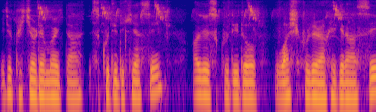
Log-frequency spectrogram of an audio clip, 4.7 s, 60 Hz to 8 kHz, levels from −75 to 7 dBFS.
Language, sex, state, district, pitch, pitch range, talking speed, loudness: Nagamese, male, Nagaland, Dimapur, 120 Hz, 115-125 Hz, 240 wpm, -18 LUFS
